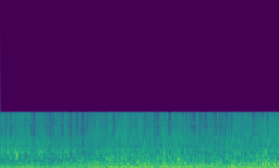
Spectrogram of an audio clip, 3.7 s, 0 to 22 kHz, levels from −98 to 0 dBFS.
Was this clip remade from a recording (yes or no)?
yes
